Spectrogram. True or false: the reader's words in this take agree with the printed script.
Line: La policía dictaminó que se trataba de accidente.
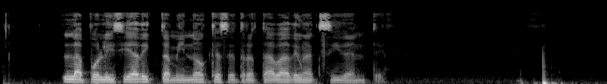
true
